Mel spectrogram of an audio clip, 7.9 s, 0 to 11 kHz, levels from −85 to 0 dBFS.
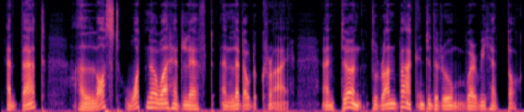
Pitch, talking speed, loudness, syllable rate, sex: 110 Hz, 200 wpm, -20 LUFS, 4.8 syllables/s, male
